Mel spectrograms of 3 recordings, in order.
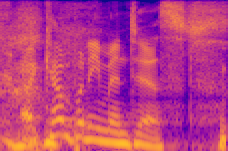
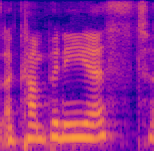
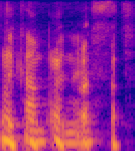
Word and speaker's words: accompanist: no that's not it I think people add more syllables to that word there's accompanist accompany menst it's just accompanist accompanist okay componist yeah it's simpler than you think yeah that in my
